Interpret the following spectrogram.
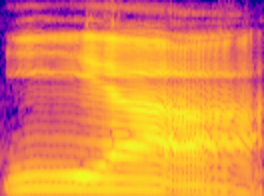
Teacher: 이 반모음 J하고 아가 결합이 되는 거야. 이야 이렇게 되는 거죠.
